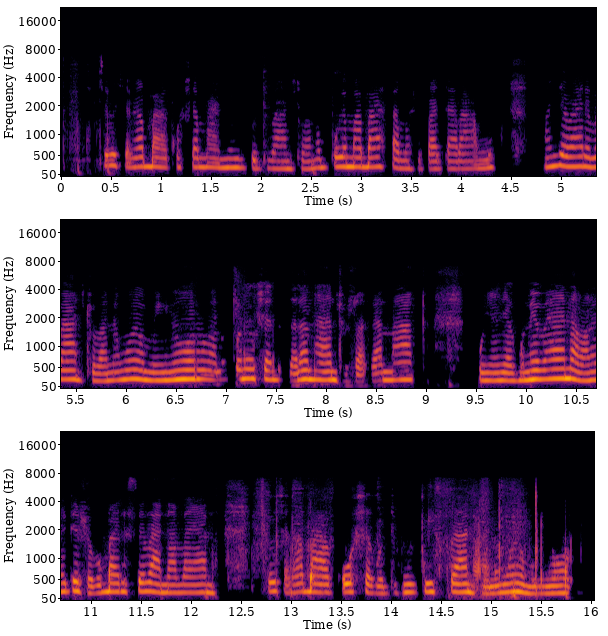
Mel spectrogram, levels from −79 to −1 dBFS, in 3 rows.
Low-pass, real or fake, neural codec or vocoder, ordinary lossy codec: 7.2 kHz; fake; codec, 44.1 kHz, 7.8 kbps, Pupu-Codec; AAC, 32 kbps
